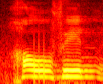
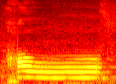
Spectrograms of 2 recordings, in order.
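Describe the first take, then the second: First: The word ends with an added 'in' syllable. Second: The word stops short on a bare 'f'. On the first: The speaker calls it wrong. "nggak boleh khaufin" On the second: The speaker calls it right. "tapi khauf"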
